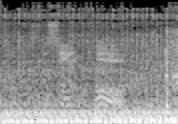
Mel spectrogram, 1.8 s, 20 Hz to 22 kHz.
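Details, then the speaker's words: Mercedes W123 diesel, first start after sitting at a pub: very loud, blatty idle with a harsh drone from an exhaust leak at the damaged downpipe. "Oh, what a beauty. That is loud, though. That's terrible."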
